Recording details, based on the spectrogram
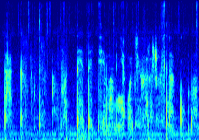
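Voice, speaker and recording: Noticeable background noise fills the recording. Through it, a woman whispers very slowly. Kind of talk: ASMR magazine flip-through. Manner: close whispered.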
